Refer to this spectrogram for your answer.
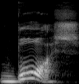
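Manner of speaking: put-on old New York gangster accent. Showing one way to say boss: Bugsy Malone gangster accent. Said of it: "one is like a Bugsy Malone kind of boss".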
